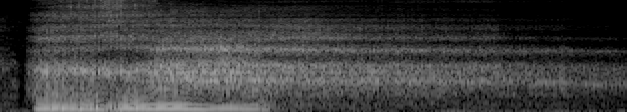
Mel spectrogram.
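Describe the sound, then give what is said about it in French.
A deep breath exhaled through the mouth during a guided breathing exercise. It opens with a brief voiced, sigh-like tone, then trails off into a long, breathy fade. “Allez jusqu'au bout du souffle par la bouche, de nouveau. Inspirez, remplissez la partie haute de votre système digestif d'air et expirez.”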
